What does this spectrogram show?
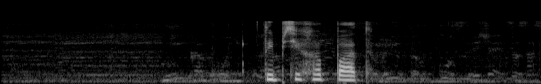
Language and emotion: Russian, neutral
